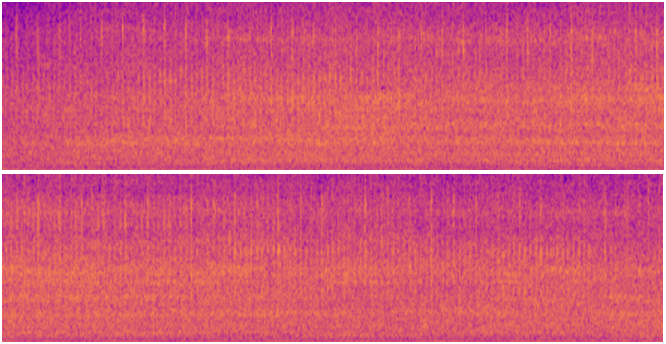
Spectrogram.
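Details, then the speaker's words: Engine idling with a steady low hum and no belt squeal after the alternator, two bearings and the tensioner pulley were replaced; the power steering pump pulley is still original. Quiet belt drive. "все вот тихо работает никакого шума"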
